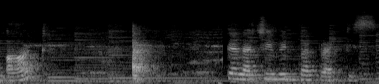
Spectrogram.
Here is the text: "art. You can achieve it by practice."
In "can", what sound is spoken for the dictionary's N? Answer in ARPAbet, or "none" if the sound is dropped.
L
